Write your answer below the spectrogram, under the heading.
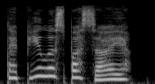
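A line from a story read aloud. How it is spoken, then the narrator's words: Quiet breathy. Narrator (Russian): выдохнула она тихо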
